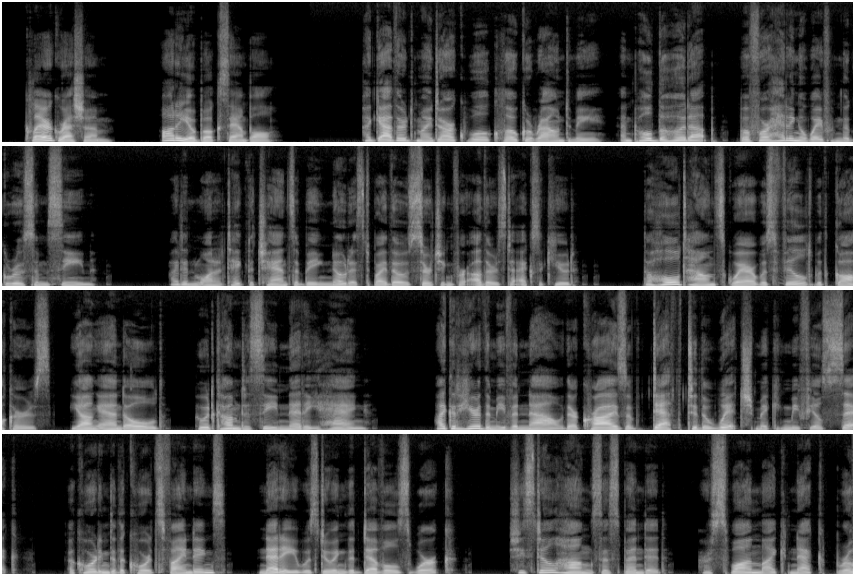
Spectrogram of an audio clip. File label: YA Audibook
